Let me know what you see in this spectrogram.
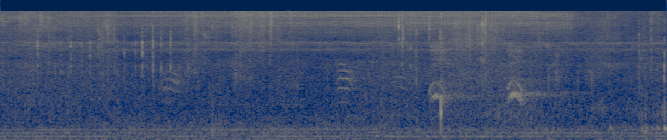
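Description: Quiet woodland ambience over a steady low hum, with a few short chirping bird calls scattered through it.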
